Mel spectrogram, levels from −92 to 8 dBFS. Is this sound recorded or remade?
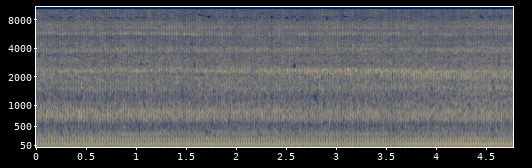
recorded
